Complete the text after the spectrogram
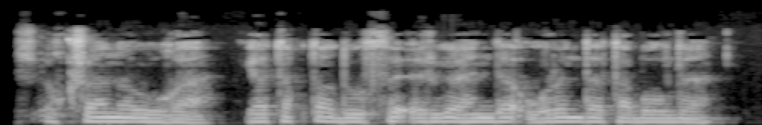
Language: Bashkir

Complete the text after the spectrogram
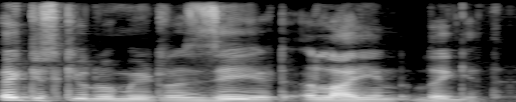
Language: Kashmiri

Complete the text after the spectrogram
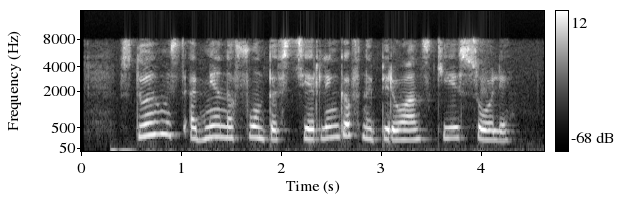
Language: Russian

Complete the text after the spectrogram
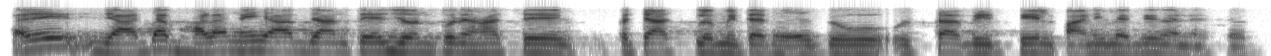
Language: Hindi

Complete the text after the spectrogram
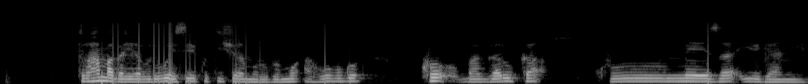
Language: Kinyarwanda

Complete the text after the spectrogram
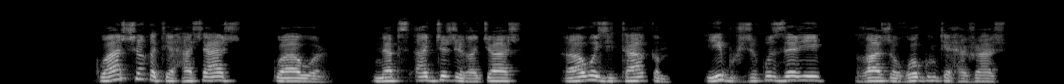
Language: Kabardian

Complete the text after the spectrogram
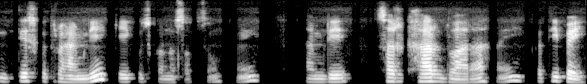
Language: Nepali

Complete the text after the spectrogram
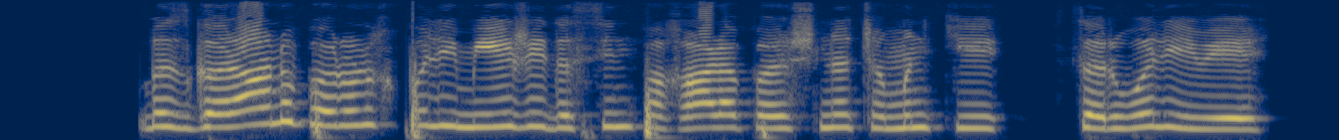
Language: Pashto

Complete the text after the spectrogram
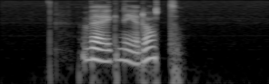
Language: Swedish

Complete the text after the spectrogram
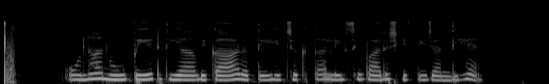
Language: Punjabi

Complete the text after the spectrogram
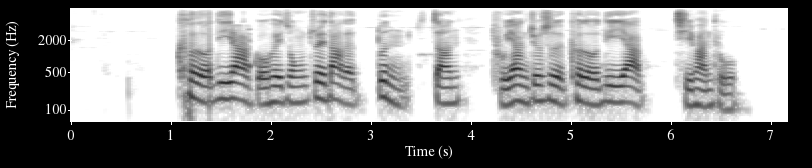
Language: Chinese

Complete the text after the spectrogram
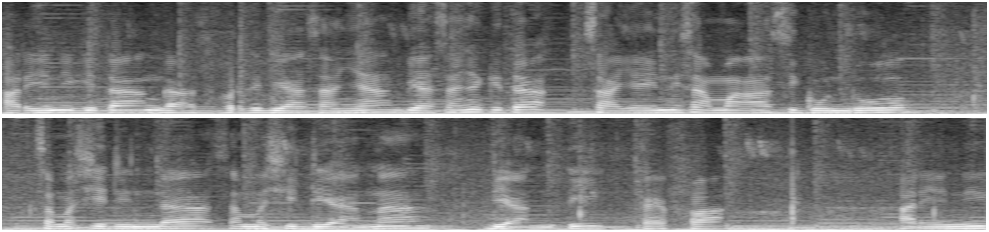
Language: Indonesian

